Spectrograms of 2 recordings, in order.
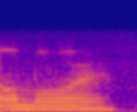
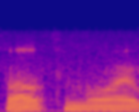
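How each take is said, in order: First: It is said with a local Maryland accent. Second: It is said with a standard American accent. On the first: "Baltimore instead of Baltimore" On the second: "instead of Baltimore"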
